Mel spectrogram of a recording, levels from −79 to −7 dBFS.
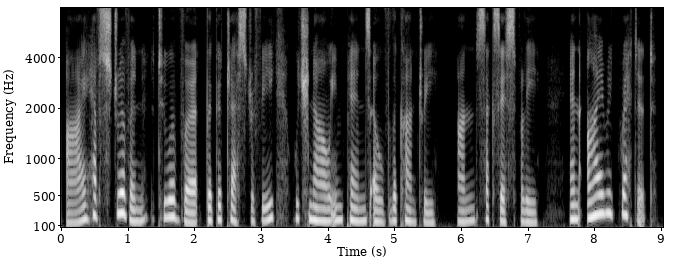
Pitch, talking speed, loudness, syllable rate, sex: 175 Hz, 120 wpm, -20 LUFS, 4.1 syllables/s, female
